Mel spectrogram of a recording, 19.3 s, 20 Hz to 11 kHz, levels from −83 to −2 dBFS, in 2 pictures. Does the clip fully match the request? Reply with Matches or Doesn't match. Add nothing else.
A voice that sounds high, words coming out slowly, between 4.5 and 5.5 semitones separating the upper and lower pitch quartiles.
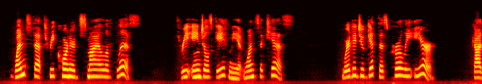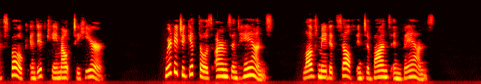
Matches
